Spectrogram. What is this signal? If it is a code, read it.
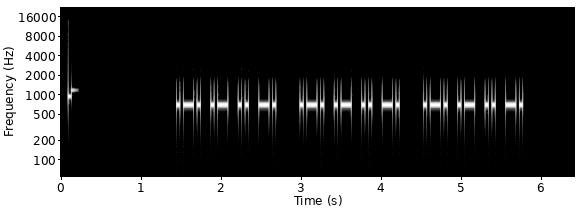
Morse code, heard as a keyed tone, about 28 wpm, 700 Hz. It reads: RAIN RAIN RAIN
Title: Top 500 Words Repeated 28wpm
